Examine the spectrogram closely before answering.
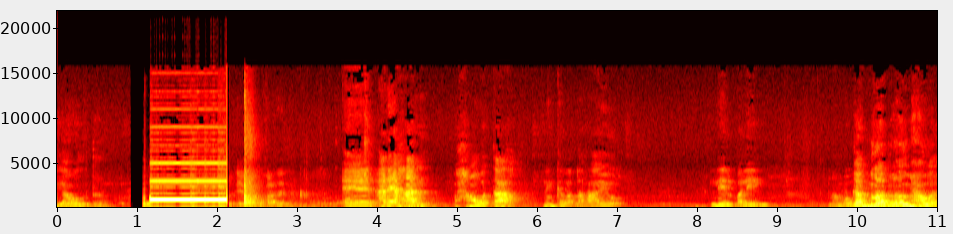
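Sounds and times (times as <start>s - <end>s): test-tone beep: 1.1s - 2.2s.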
